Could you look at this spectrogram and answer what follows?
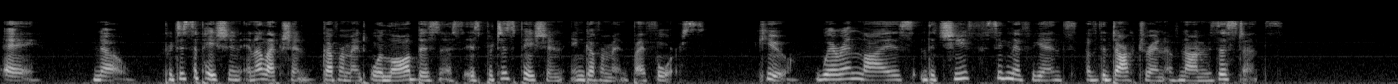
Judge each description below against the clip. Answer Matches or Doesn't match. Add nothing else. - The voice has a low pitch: Doesn't match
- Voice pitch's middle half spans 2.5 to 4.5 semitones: Matches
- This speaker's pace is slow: Matches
